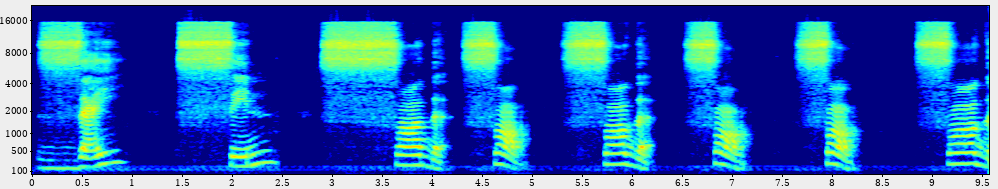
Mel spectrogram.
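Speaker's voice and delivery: "Zai, sin, sod" with the sibilants pressed into a long, clear hiss; drawn-out, sharp sibilant opening each of "Zai, sin, sod". Shown as a demonstration. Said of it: "Dijelaskan desisnya, ditekan".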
